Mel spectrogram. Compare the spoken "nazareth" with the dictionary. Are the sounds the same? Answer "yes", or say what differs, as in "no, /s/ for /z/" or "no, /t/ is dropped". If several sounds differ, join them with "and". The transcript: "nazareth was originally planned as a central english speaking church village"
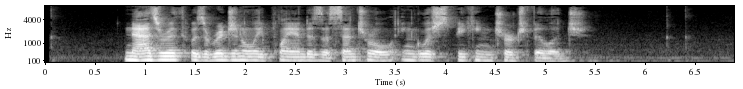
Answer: yes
